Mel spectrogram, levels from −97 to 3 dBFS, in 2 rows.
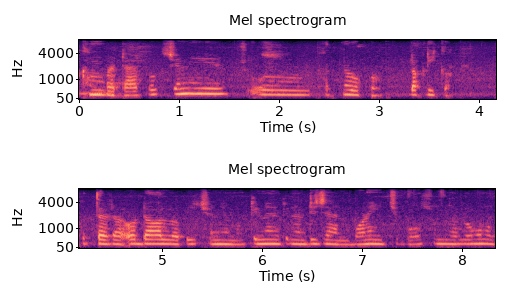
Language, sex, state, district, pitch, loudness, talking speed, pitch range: Garhwali, female, Uttarakhand, Tehri Garhwal, 215 Hz, -19 LUFS, 185 wpm, 205-225 Hz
